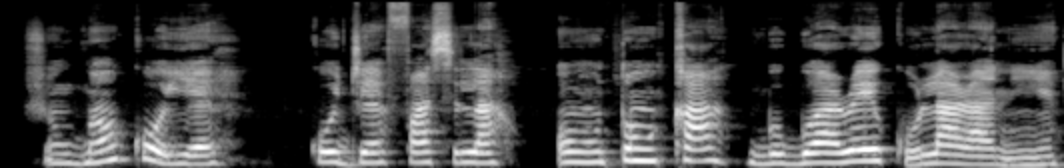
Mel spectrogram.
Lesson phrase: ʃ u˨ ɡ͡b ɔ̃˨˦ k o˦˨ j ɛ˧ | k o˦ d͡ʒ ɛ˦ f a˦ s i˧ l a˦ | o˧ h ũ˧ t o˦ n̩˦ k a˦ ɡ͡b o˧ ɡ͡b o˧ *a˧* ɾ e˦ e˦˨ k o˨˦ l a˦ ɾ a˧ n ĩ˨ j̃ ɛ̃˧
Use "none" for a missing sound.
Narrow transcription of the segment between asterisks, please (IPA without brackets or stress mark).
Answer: a˧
